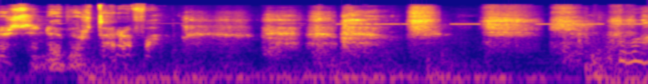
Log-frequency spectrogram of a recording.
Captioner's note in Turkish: Hızlı soluma sesi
